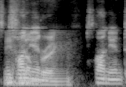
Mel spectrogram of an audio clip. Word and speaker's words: Tonyan: And Robert Tonyan rhymes with onion.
